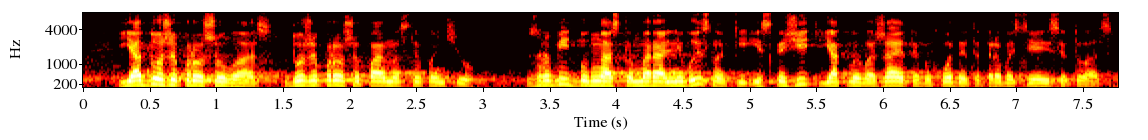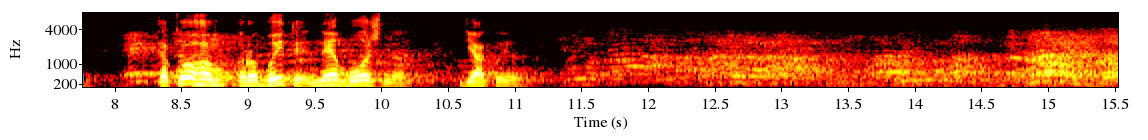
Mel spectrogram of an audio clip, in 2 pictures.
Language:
Ukrainian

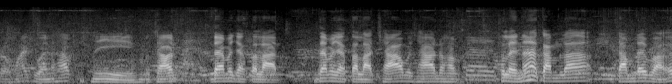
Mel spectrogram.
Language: Thai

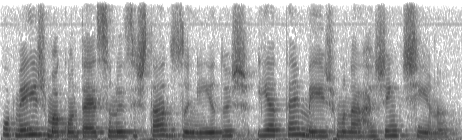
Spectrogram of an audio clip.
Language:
Portuguese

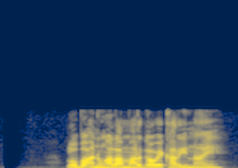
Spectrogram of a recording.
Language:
Sundanese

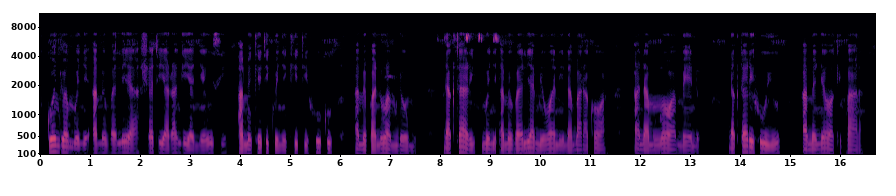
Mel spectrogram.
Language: Swahili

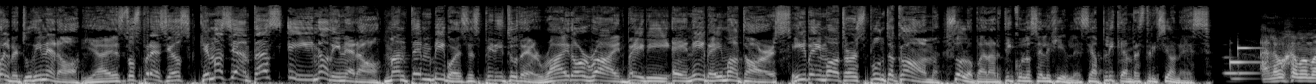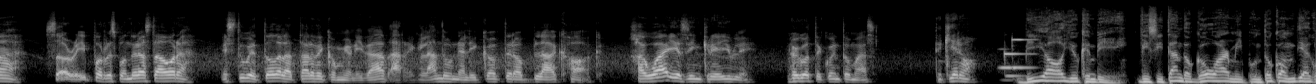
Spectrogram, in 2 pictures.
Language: Spanish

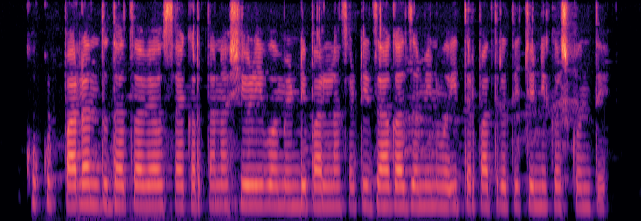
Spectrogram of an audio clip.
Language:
Marathi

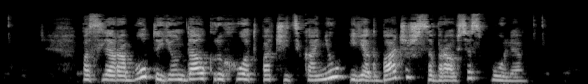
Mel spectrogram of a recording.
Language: Belarusian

